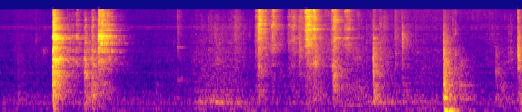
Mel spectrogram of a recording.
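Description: Cooking utensils and dishes are set aside on a kitchen counter after making stuffed manicotti, with several close metallic clinks and clatters spread irregularly, two sharp knocks standing out.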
